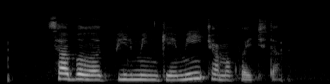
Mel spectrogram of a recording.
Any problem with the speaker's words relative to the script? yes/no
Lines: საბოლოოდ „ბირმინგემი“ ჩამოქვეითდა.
no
